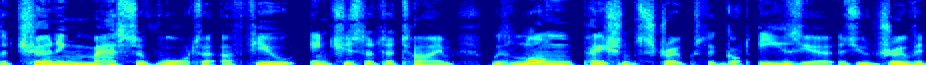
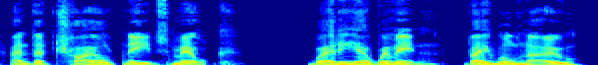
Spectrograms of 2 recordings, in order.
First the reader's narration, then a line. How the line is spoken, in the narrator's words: croaked the old man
